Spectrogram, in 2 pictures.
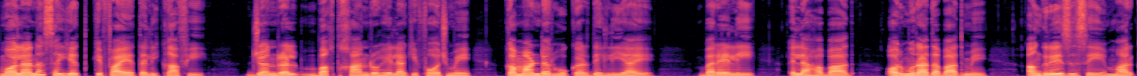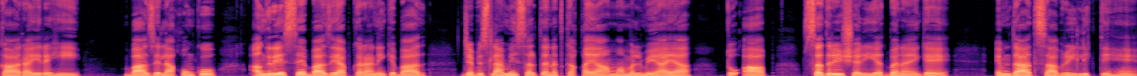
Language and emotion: Urdu, neutral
